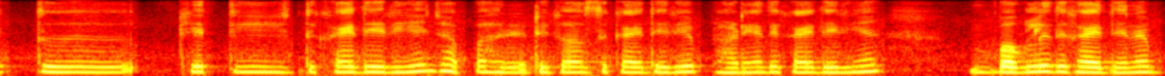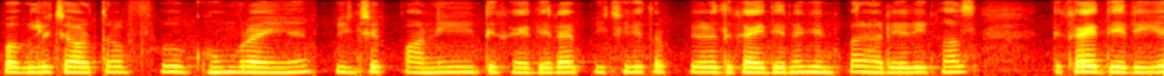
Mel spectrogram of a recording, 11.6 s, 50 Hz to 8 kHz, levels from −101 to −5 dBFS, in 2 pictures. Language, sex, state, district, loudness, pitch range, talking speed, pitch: Hindi, female, Bihar, Saharsa, -20 LUFS, 200-215 Hz, 265 wpm, 210 Hz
